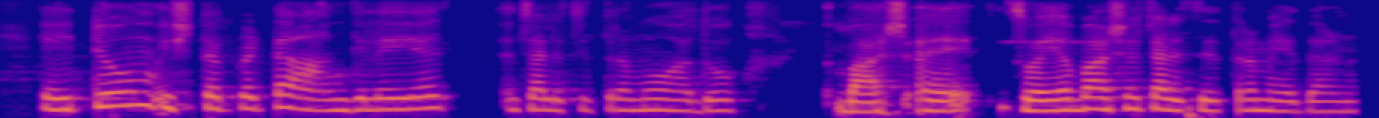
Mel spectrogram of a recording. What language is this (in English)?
Malayalam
